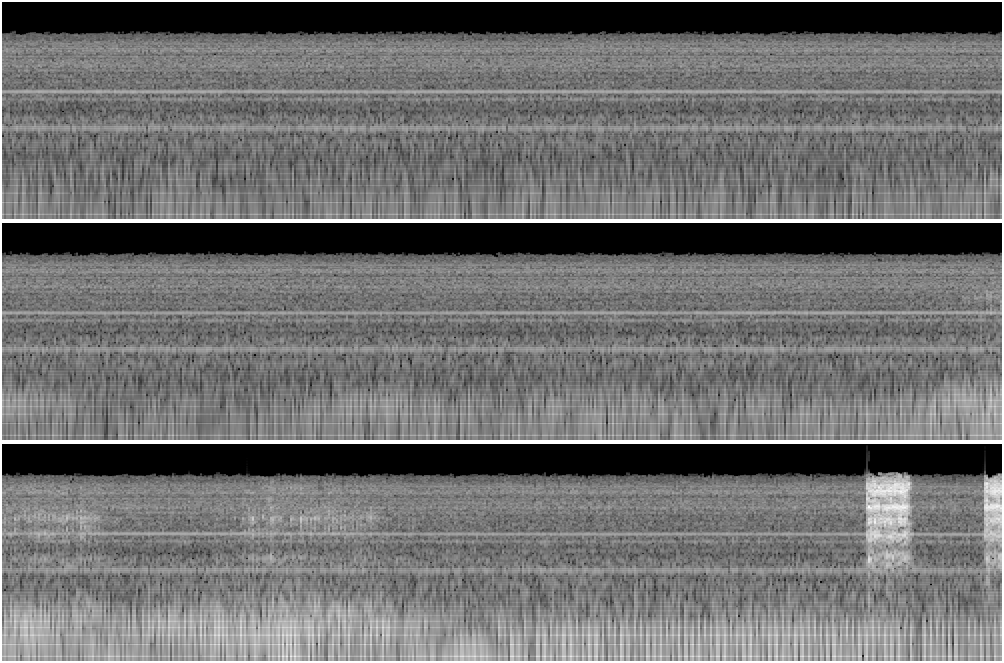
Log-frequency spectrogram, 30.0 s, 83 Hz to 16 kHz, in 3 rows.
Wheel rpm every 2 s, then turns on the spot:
0, 0, 0, 0, 0, 0, 0, 0, 0, 0, 0, 0, 0, 0, 10.
none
